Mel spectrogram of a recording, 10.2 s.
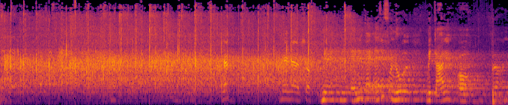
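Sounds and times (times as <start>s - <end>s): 
audience applause: 0.0s - 7.3s
speech: 6.1s - 10.0s.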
